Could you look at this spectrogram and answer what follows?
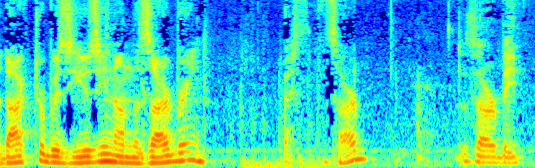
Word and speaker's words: Zarbi: It is Zarbi. Oh, okay. Zarbi. Okay. The Zarbi with the necklace. Okay. Tell her you stand corrected. Yeah, Glenn. I stand corrected, Glenn. I thought they pronounced it differently.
